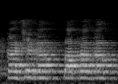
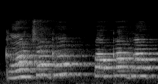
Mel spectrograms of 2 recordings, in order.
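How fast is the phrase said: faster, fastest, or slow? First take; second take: fastest; faster. First: The phrase is said at the quickest pace. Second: The phrase is said at a quicker pace. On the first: "আর একটু লয় বাড়াই" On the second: "লয় বাড়াই"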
